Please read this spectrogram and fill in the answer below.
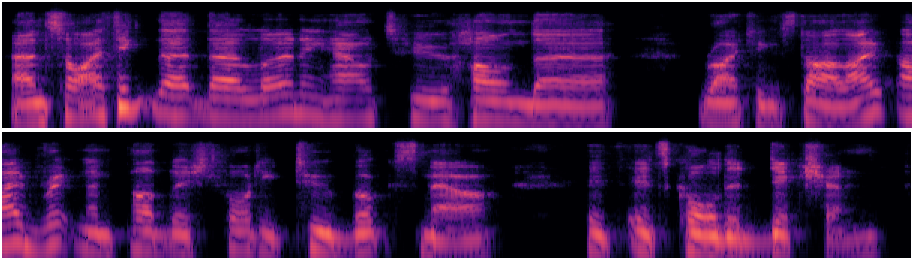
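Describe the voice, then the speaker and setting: A man's voice: medium pitch, moderate pace, slightly rough, no echo, muffled recording. A man, a business school professor, speaking animatedly and emphatically on a panel over a video call. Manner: animated, emphatic, with frequent restarts.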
